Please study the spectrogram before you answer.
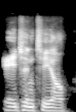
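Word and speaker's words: Aegean Teal: Moore's color of the year is am I pronouncing it right? Asian teal? Asian teal.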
